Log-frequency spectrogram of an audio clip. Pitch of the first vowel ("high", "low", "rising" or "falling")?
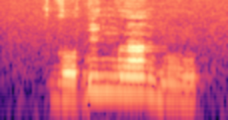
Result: low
